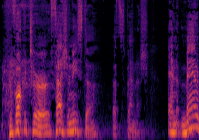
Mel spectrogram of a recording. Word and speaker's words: provocateur: Provocateur? How do you say that? – Provocateur.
